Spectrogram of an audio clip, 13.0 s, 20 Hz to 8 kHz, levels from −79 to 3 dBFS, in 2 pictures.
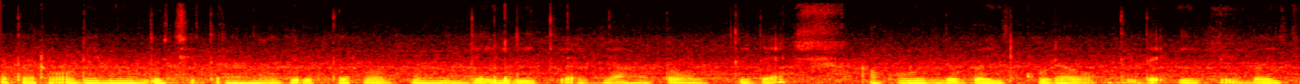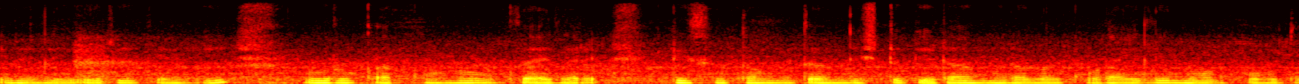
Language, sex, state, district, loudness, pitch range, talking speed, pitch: Kannada, female, Karnataka, Dharwad, -22 LUFS, 175-185 Hz, 145 wpm, 180 Hz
